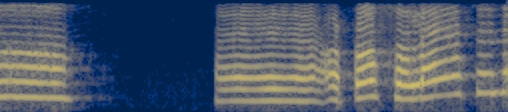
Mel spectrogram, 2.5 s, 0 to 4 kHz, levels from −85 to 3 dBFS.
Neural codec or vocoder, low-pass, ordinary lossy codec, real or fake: vocoder, 22.05 kHz, 80 mel bands, WaveNeXt; 3.6 kHz; none; fake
